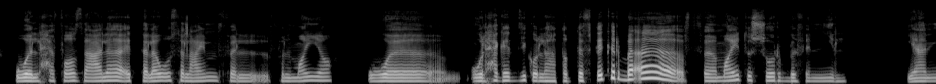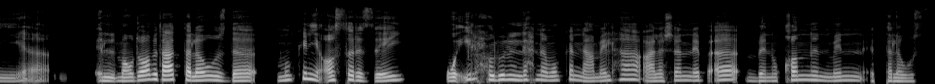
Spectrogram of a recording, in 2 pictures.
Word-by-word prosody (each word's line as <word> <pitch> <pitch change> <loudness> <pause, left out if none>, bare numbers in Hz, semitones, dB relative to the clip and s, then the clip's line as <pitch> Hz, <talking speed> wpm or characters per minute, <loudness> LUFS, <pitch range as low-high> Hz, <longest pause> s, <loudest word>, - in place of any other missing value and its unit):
والحفاظ 165 +2 +1
على 165 +2 +2
التلوث 165 +3 -1
العام 165 +2 -2
في 165 -1 -6
ال 150 0 -6
في - - -13
المَيَّة 180 +4 -2 0.4
و 150 +2 +1 0.8
والحاجات 170 +3 0
دي 180 +4 -5
كلها، 160 -3 0
طب 155 0 -6
تفتكر 215 - +2
بقى 230 -2 +6
في 160 -1 -4
مَيَّة 175 +6 0
الشرب 175 -4 -2
في 155 - -10
النيل، 150 -1 -7 0.6
يعني 150 +1 -3 0.7
الموضوع 170 +5 +4
بتاع 225 -3 +7
التلوث 195 -3 +4
ده 165 +1 +1 0.2
ممكن 210 +8 0
يأثر 200 -1 +1
إزاي، 175 +7 0 0.4
وإيه 170 +7 +2
الحلول 220 -3 +2
اللي 210 -1 +2
إحنا 210 -1 -2
ممكن 195 +3 -3
نعملها، 195 +7 -2
علشان 165 +5 -2
نبقى 200 +3 0
بنُقنن 170 +4 -1
من 190 +2 -2
التلوث؟ 155 -2 -4
175 Hz, 125 wpm, -23 LUFS, 160-200 Hz, 0.8 s, بتاع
